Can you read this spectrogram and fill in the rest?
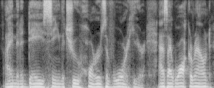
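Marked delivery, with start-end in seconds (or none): none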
